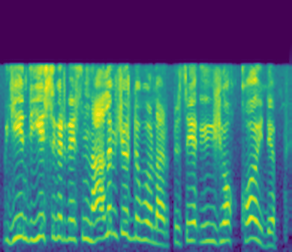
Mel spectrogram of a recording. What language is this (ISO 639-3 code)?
kaz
